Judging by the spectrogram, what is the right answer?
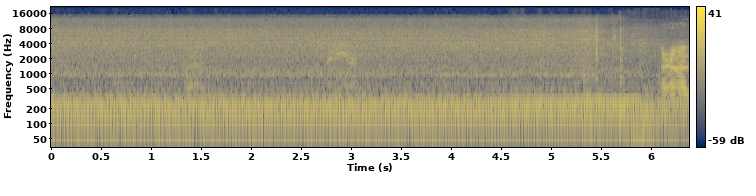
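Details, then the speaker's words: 2006 Dodge Magnum after swapping the suitcase muffler for two pass-through Magnaflows, full exhaust with rear mufflers, before warm-up: steady, even low drone with a soft, muted exhaust note and no rasp; quiet, healthy exhaust. "yeah it's uh doesn't sound like anything but i'm gonna let it warm up and give it a few rubs we'll see what it sounds like then"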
